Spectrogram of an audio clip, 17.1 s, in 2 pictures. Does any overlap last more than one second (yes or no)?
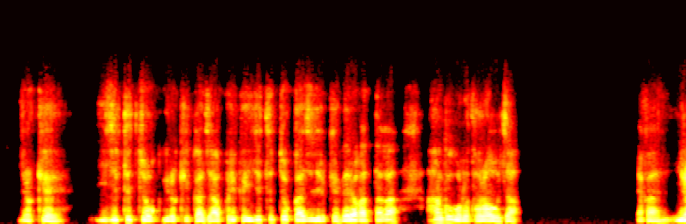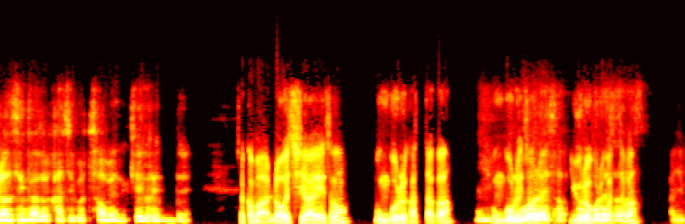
yes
